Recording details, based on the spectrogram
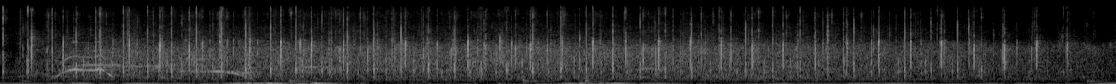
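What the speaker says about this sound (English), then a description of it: "Graduates, will you please rise in honor of your families and loved ones and give them a round of applause." Graduates of a nursing school stand and applaud their families at a ceremony, a broad, sustained wash of clapping from a large crowd in a big hall, continuous and even throughout.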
